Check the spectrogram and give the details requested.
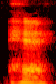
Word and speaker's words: ge: U So then English letter G is he.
